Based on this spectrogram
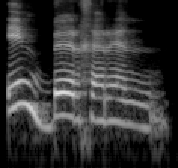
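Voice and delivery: inburgeren, very slow, syllable by syllable, with a Dutch rounded vowel; model pronunciation. Shown as a demonstration. Teacher modelling "inburgeren" for learners, slow Dutch pronunciation. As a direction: sound out "inburgeren" slowly and carefully in Dutch. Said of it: "saber decir esta palabra bien".

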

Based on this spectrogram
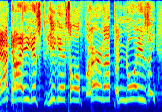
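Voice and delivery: high, full-volume shout imitating a critic; mock yelling. Congregation complaining about the noisy preacher, parodied in a yell. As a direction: holler it at pulpit volume. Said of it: "'cause I yell".

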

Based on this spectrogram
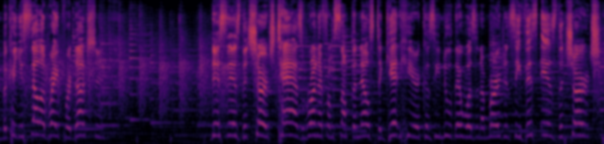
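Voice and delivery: ordinary talk, nothing marked

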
